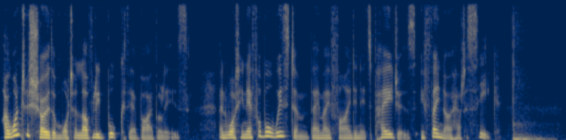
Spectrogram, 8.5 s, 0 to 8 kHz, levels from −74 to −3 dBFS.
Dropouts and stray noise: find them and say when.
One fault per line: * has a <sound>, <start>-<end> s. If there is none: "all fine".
* has a thud, 7.7-8.4 s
